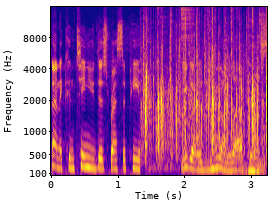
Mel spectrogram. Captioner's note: audience applauding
